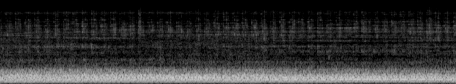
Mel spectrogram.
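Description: A steady motor hum that runs evenly without changing pitch or level.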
